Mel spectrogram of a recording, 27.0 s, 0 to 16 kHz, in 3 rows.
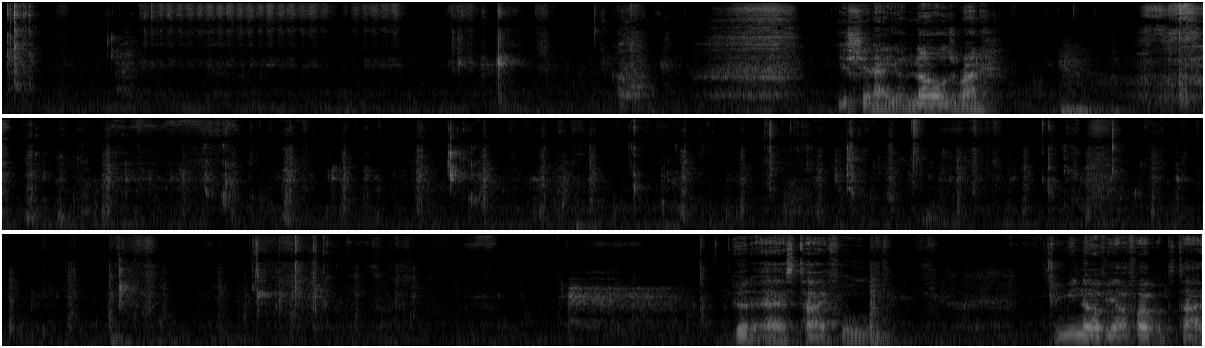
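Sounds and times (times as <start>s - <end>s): person chewing food: 0.0s - 1.4s, 8.4s - 22.0s.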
